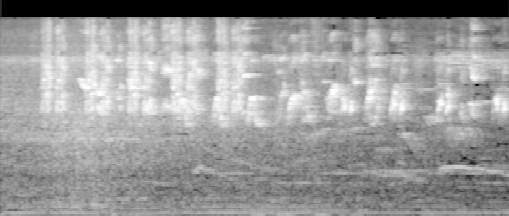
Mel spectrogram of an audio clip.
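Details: Long-tailed shrike, a caged bird, giving a varied song of rapid harsh chattering notes in quick irregular bursts, with a thin steady whistle partway through and low background rumble.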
